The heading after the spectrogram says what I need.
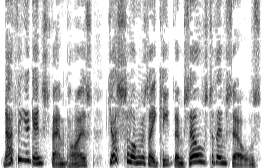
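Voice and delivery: a busybody with firm views; lightly voiced prim old lady; gossipy macaroon lady. A narrator's reading. Macaroon lady's opinion.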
